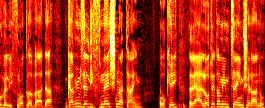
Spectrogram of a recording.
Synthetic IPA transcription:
velifno̞tlavaːdaɡamimzelifne̞jʃnataim | ʔoke̞jlealo̞te̞thamimt͡saimʃe̞lanu

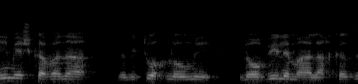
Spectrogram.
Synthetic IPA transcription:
imjeʃkavana | be̞bituaχloumi | lehovile̞maːlaχkaz

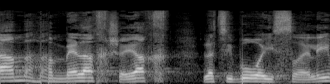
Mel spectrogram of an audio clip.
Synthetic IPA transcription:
amɦame̞laχʃajaχ | lat͡sibuʁhaisʁaeli

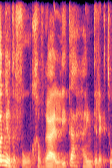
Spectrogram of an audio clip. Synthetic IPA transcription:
oniʁd̪efuχavʁaelit̪ahaint̪elekt̪u

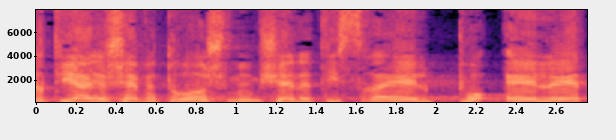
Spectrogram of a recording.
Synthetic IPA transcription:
ʁt̪ijajo̞ʃe̞vetʁo̞ʃmemʃe̞le̞t̪isʁaʔe̞lpo̞ʔe̞le

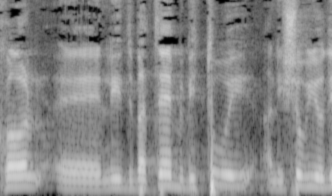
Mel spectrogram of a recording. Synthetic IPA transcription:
χo̞lː | eit̪bat̪e̞bebit̪uja̰liʃuvjod̪

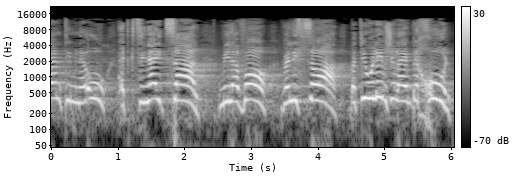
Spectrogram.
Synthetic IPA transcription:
emt̪imneu | et̪kt͡sinejt͡sal | milavovelisoabat̪iulimʃe̞lahe̞mbeχul

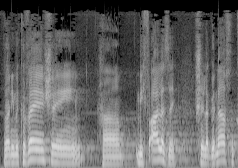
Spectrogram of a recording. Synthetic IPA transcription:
veanimekaveʃe | ha | mifʔalhaze̞ | ʃelaɡanaχhuk

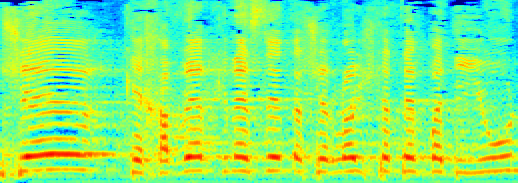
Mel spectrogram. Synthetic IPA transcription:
ʃeʁkeχave̞ʁkneset̪aʃeʁlo̞iʃtat̪e̞fbad̪ijun

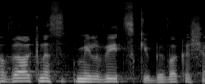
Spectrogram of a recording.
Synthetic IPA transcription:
aveʁaknɛset̪milvit͡skibevakaʃa

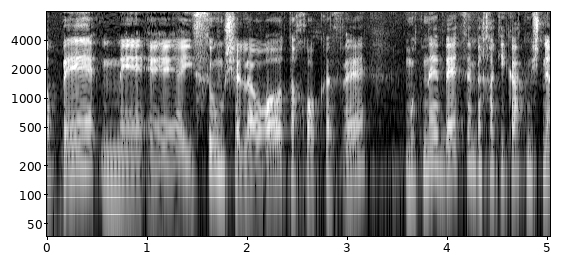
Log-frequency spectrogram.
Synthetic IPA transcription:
ʁbe̞meaisumʃe̞laoʁao̞thaχo̞kaze̞ | mutnebeet͡se̞mbeχakikatmiʃne

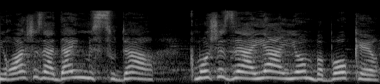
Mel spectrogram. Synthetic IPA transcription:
iʁo̞aʃezeadainmesudaʁ | kmo̞ʃe̞zeajaːjo̞mbabo̞ke̞ʁ

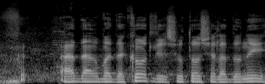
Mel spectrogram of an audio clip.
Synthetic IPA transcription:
ʔad̪aʁbad̪ako̞t̪liʁʃut̪o̞ʃelad̪oni

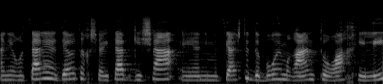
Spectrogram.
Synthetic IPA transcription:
aniʁo̞t͡salejadeotaχʃeajtabɡiʃaeanimot͡siaʃeted̪abʁuimʁanto̞ʁaχili

